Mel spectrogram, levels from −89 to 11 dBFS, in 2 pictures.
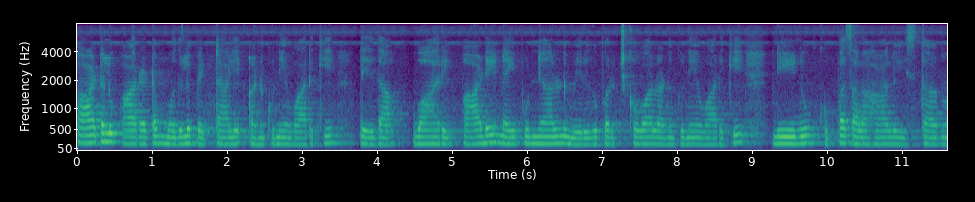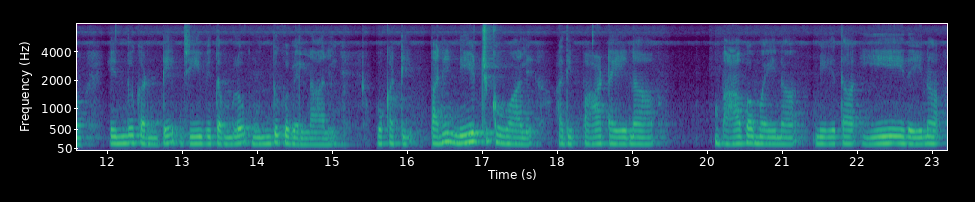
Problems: constant background noise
